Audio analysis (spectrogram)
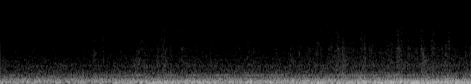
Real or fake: fake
